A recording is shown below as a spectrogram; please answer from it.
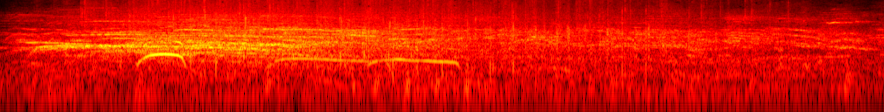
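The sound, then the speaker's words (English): Children cheering excitedly, a dense crowd of young voices shouting and whooping over clapping-like noise, loud and sustained throughout and easing only slightly toward the end. “This made the children very happy, and some of them cheered excitedly.”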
